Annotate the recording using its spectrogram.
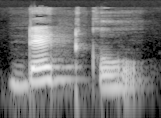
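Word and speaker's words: debt: को कौन डेप्ट कहू ये आम बीटा तो साइलेंट थाए आमे कौन को पिला माने डेट कहू ठीक अच्छे तो ऑप्शन आपणकर ए बा आपणकर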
